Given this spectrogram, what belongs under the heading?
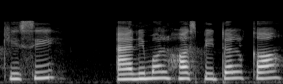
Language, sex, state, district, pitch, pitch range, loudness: Hindi, female, Bihar, Patna, 280 Hz, 260-290 Hz, -17 LUFS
